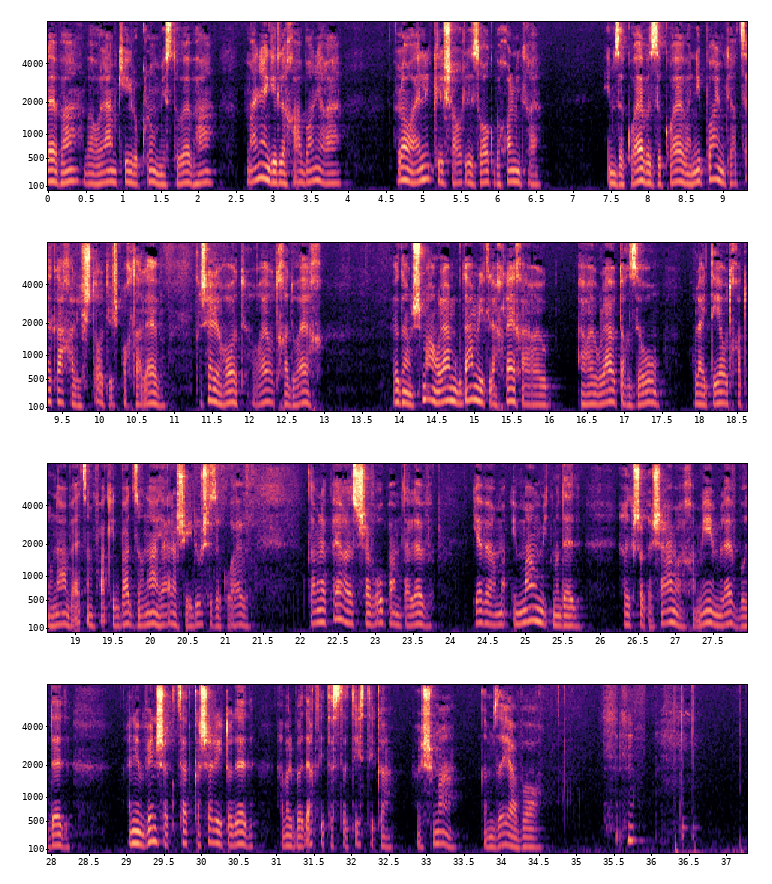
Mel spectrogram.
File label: Hebrew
